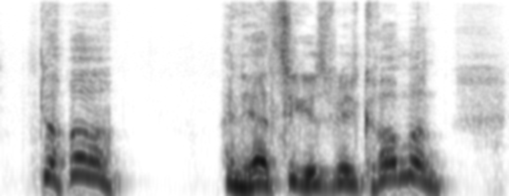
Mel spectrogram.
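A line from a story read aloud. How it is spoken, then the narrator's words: Dog calling from afar. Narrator (German): rief ihm der Hofhund Sultan schon von Weitem zu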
